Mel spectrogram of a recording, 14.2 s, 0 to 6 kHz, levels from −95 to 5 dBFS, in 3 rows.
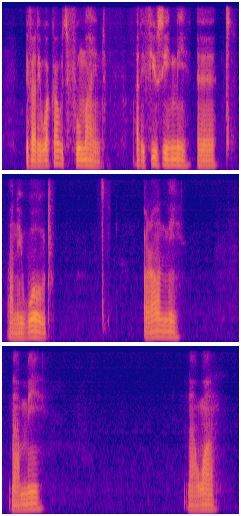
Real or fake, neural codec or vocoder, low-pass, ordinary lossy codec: fake; codec, 16 kHz in and 24 kHz out, 1 kbps, XY-Tokenizer; 5.4 kHz; AAC, 48 kbps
